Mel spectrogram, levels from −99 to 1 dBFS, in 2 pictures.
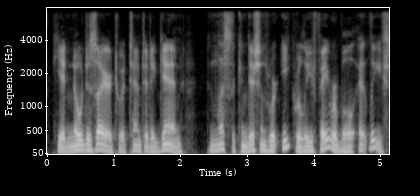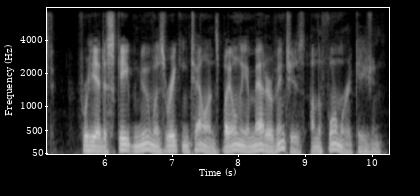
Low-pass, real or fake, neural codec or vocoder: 7.2 kHz; real; none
